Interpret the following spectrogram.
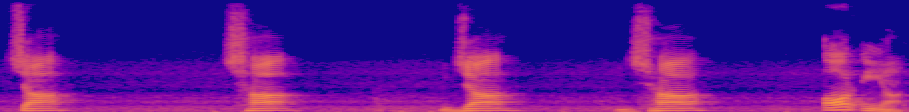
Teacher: च छ ज झा और या यह तालू से बोले जाते हैं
